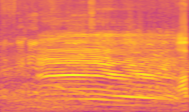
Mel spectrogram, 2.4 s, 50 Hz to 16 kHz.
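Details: Small bull and heifer calves at the Tuesday cattle market in Aftabganj, Dinajpur, Bangladesh, 7 January 2025: one long, steady, tonal bawl lasting about two seconds, sliding slightly downward at the end, with a man talking over it.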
